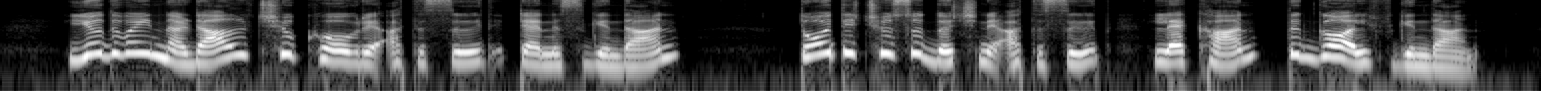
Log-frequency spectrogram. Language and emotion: Kashmiri, neutral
